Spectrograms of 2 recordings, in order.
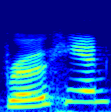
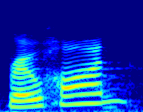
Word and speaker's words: Rohan: No, it's like Han. Okay. And okay, I see. I'm probably one of those people who's like Rohan, but it's Han. So is Rohan? Is that correct? Rohan?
